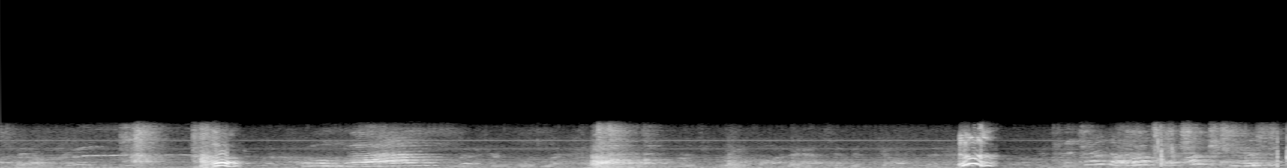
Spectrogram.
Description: me hiccuping.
